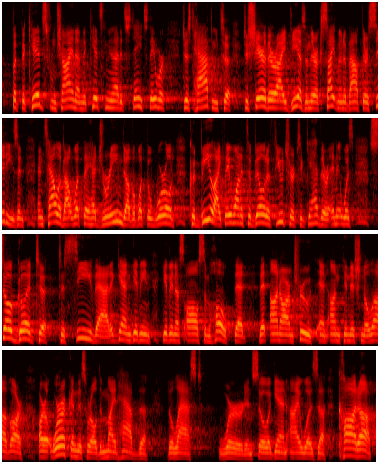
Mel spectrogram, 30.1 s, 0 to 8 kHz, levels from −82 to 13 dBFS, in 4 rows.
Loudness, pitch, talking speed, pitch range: -35 LUFS, 175 Hz, 190 wpm, 160-205 Hz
